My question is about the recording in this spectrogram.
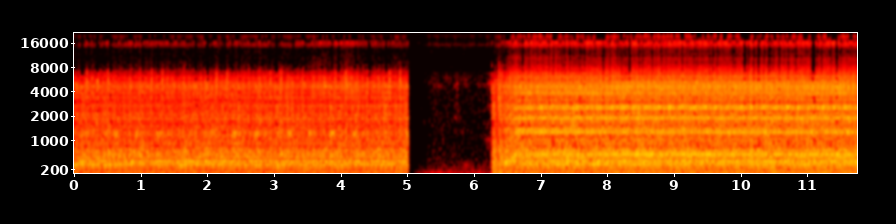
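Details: Janome sewing machine after being serviced for a running noise: a fast, even stitching rhythm at roughly three stitches a second, with no knocks or grinding, briefly stopped then resumed. It now runs clean.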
